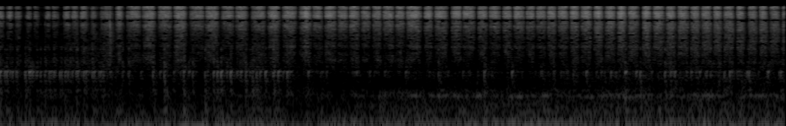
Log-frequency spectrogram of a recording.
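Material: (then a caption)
Rubber. A pencil tip is scratched and rubbed across the surface of a solid white rubber printmaking block resting on a wooden table, shading a drawing. A steady stream of quick, dry scratching strokes rasps on continuously over a low background rumble, with bright hiss in the highs.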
